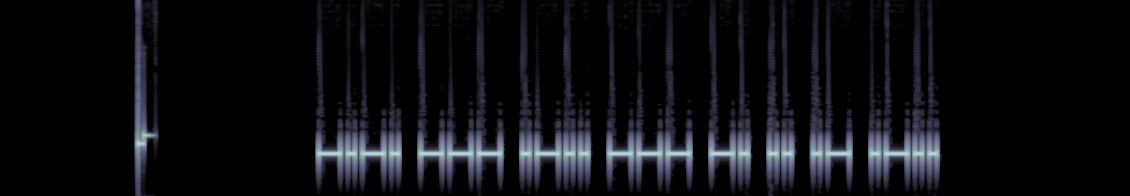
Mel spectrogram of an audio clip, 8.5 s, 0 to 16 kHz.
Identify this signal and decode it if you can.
Morse code, heard as a keyed tone, about 22 wpm, 700 Hz. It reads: COLONIAL
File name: practice / 22wpm / Eight Letter Words - 22wpm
